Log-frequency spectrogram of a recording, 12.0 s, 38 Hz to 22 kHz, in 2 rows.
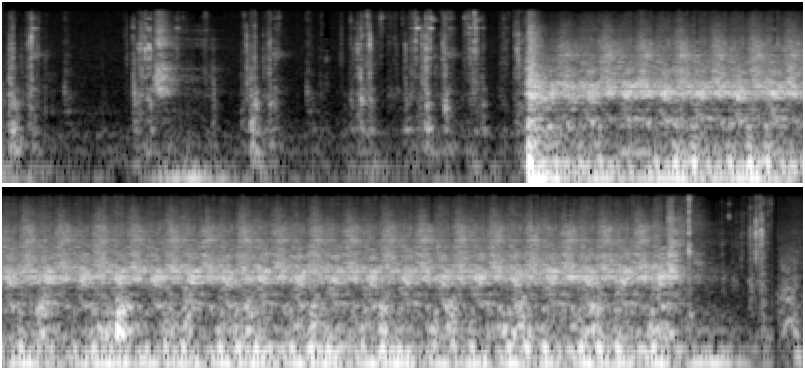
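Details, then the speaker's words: Mk1 VW Rabbit after reassembly and new timing belt/tensioner, first crank: steady cranking, three to four turns a second, no firing; no spark, distributor found unplugged. "Well, either your timing's off or the spark's off. Kind of sounds like it's not getting spark."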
